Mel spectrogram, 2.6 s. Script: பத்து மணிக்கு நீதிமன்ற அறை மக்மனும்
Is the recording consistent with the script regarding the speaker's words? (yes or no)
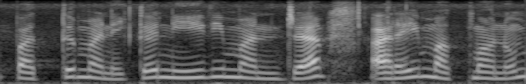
yes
